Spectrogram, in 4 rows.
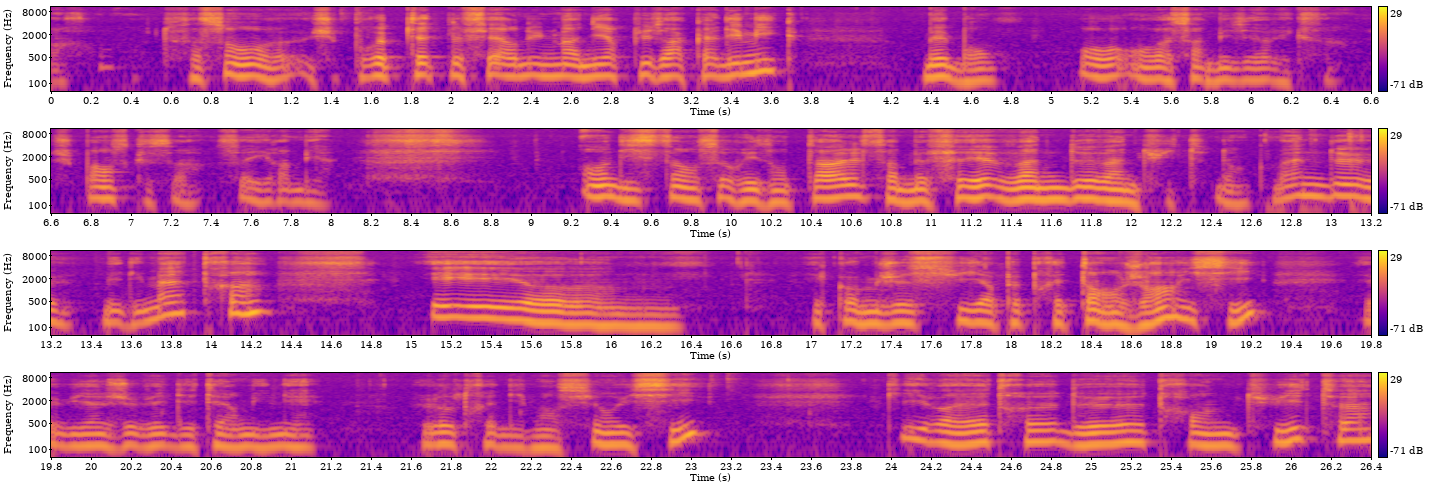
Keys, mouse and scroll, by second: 1.5 click, 6.2 click, 7.8 click, 9.9 click, 12.6 KP_2, 13.0 KP_Enter, 13.0 Return, 17.3 scroll up 1, 18.4-19.1 scroll down 3, 20.3 click, 22.1 click, 23.5 click.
